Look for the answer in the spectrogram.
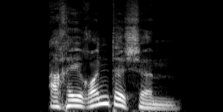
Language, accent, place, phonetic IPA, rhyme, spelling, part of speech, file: German, Germany, Berlin, [axəˈʁɔntɪʃm̩], -ɔntɪʃm̩, acherontischem, adjective, De-acherontischem.ogg
- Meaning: strong dative masculine/neuter singular of acherontisch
